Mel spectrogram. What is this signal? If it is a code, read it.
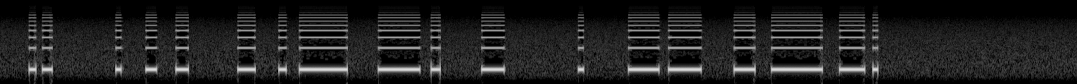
Beeps of irregular length. There is no code.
